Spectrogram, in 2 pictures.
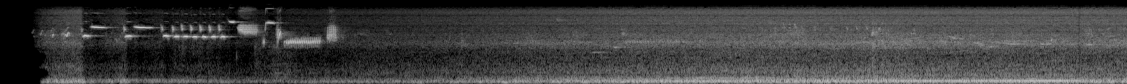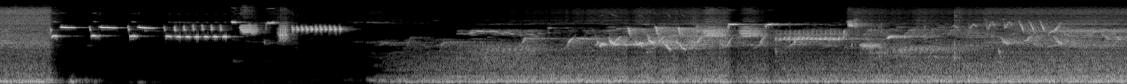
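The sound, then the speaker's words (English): Birds sing in short, high, bright chirping bursts, first near the start and again midway, over a steady hiss of outdoor background noise with faint insect-like buzzing, played from a recording in the Merlin bird song app. No one speaks. “And this is just about 2 minutes, but it utilizes a lot of the latest computer learning technology to help people learn bird song.”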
